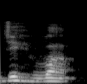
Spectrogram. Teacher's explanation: आगे कहा जिवाग्रह जिहवाग्रह अच्छा एक चीज मैं थोड़ी सी बता दूं उच्चारण के संदर्भ में यह शब्द होता है जिहवा ह को मैं आधा कर रहा हूं व को पूरा ऐसे होता है जिहवा बहुत सारे लोग पढ़े लिखे लोग हिंदी के प्रोफेसर तक संस्कृत के बहुत अच्छे जानकार लोग जिहवा ना बोल के जिभ्या बोलते हैं।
